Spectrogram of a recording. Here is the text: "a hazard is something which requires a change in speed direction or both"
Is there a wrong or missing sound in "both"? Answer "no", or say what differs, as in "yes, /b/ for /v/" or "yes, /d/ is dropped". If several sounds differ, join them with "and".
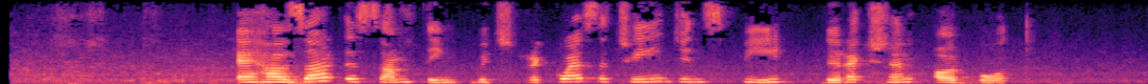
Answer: yes, /t/ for /θ/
